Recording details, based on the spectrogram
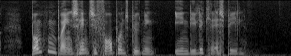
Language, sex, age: Danish, male, 35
